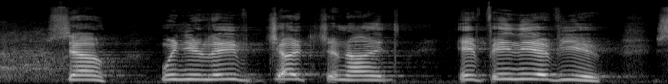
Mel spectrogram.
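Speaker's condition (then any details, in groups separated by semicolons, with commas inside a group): Cerebral palsy; born premature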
